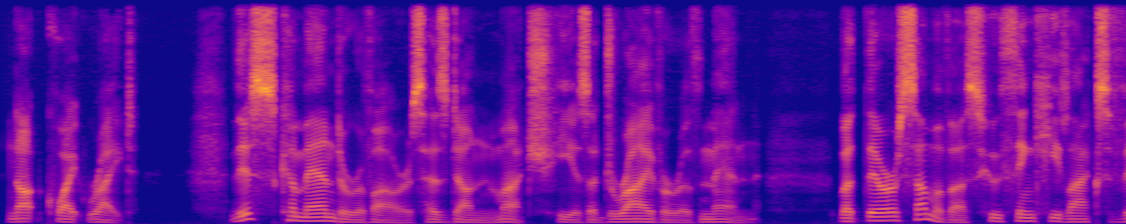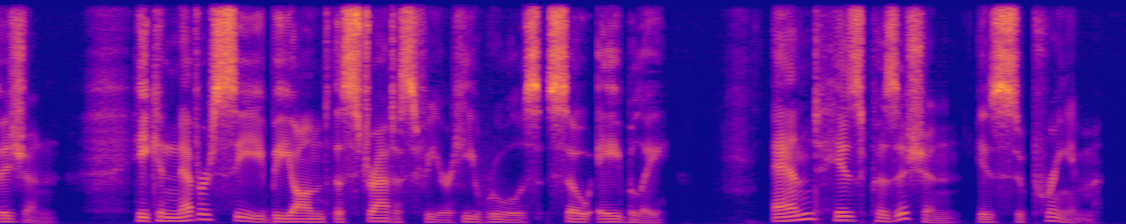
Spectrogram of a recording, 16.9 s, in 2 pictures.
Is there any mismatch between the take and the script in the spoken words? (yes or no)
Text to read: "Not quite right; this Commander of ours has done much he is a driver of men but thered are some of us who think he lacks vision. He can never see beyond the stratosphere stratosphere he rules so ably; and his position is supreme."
yes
